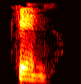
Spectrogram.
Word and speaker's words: James: James. – How do you spell that? – J-A-M-E-S. – D-E-A-M-S? – J.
